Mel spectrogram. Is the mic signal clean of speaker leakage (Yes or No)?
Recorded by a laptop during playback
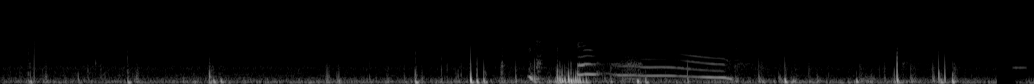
Yes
